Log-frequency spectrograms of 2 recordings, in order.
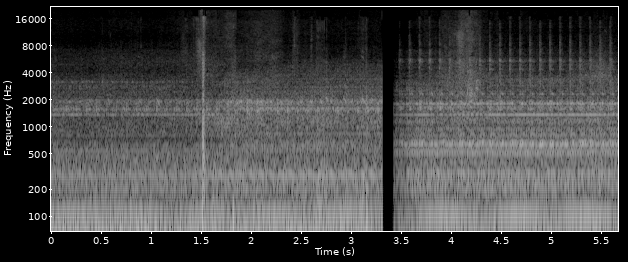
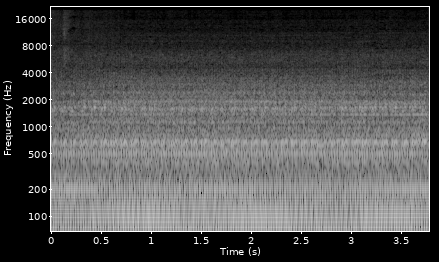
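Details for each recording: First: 2004 Kia Rio, 223,000 km, petrol idling: light, fast, even clicking over the hum, occurs cold and warm, vanishes for a while after revving above 3,500 rpm; suspected hydraulic lifter tick, before Suprotec additive treatment. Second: 2004 Kia Rio with 223,000 km idling smoothly and quietly, no lifter ticking heard, after adding Suprotec and driving a few hundred km; hydraulic lifters previously ticked both cold and warm.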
